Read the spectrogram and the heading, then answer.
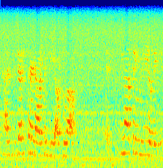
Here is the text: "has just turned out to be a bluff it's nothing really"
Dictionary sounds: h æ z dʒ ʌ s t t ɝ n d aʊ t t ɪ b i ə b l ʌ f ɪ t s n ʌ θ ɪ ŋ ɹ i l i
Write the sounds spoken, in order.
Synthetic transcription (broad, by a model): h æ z dʒ ʌ s t s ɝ d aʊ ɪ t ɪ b i ə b l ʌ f ɪ t s n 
